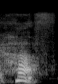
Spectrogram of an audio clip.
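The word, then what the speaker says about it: Hough: You were partnered with Derek Howe. Is that how you say his name? Huff? – Derek. – See, this is how out of touch I am with like contemporary anything. Derek Huff.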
